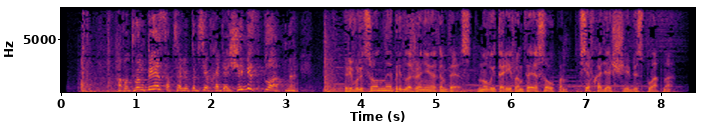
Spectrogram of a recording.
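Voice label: reklama, advert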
